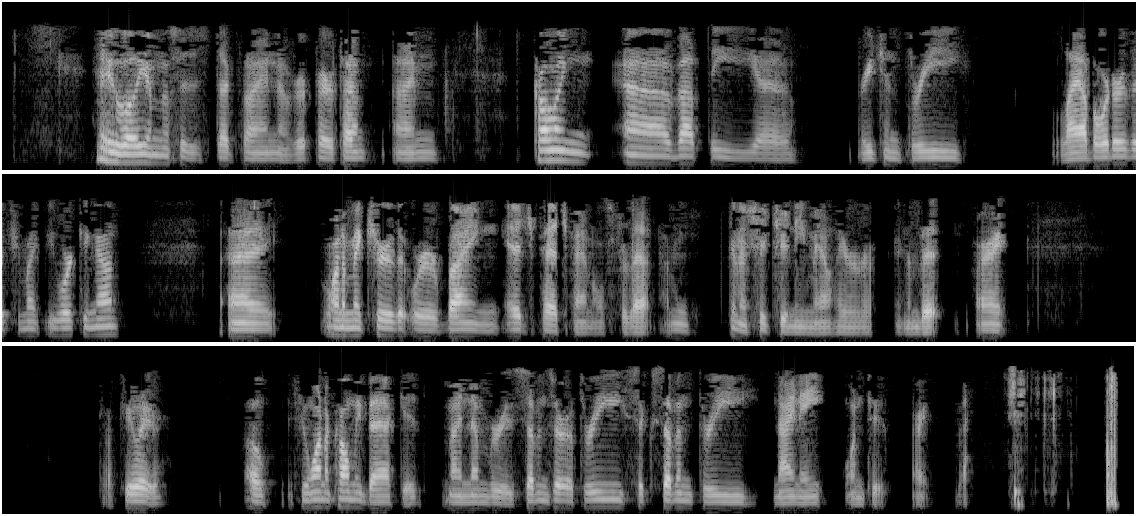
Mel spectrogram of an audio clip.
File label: Voicemail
